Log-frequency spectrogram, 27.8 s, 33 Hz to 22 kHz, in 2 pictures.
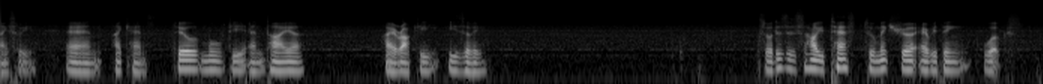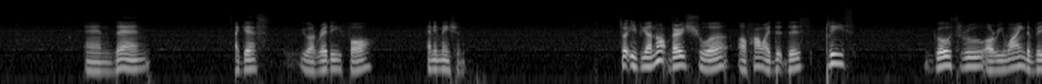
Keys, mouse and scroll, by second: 0.3 z, 0.6-1.1 scroll down 1, 1.3 scroll up 1, 1.7 click, 3.4 w, 4.4 click, 5.9-6.4 scroll down 1, 6.4-7.1 scroll up 1, 7.1-9.4 drag, 9.4 z, 9.8-11.9 alt+drag, 11.9-14.1 drag, 14.1 z, 14.5 alt+click, 16.1 alt+click, 16.4-16.9 scroll up 1, 16.9-21.6 drag, 21.6 z, 22.3 alt+scroll down 1, 23.3 scroll up 1, 23.7 alt+middle click, 27.1-27.8 drag.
